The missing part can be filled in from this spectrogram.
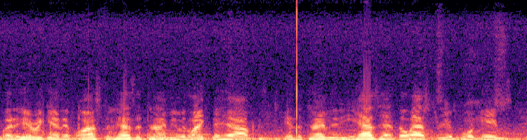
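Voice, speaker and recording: A man at a fairly high pitch and very fast pace, with fairly even intonation and noticeable background noise. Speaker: sports commentator. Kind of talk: color commentary on a football broadcast.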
